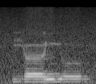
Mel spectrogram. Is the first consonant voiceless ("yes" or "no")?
no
